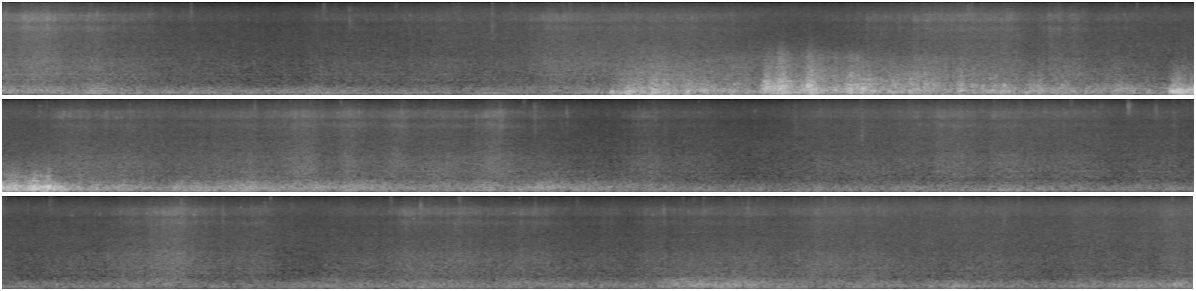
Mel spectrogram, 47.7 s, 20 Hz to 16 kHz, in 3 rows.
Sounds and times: pattering rain on an balcony canopy 0.0 - 47.6
storm blows rain against houses and trees 0.0 - 47.6
growling thunder 8.1 - 17.6

